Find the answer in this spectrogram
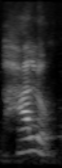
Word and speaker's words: ভালো: যেমন তুমি দেখো ভালো, এই শব্দটা আমরা যখন ভালো বলি তখন বোঝায় কি উত্তম, আর যখন ভালো না বলে ভাল বলবো তখন হয়ে যাবে কি কপাল, ঠিক আছে?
